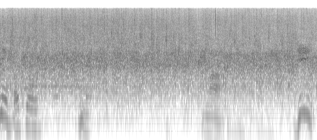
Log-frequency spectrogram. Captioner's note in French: applaudissements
